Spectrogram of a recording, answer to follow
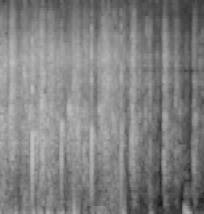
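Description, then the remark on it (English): A brief round of audience applause for the speakers at the end of an American Planning Association program: many hands clapping in a dense, crackling patter that thins out toward the end into a few scattered claps. No one speaks. “Let's have one more round of applause for our speakers.”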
